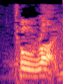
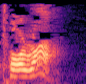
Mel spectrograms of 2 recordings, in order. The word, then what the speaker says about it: Torah: When you read in the Old Testament about the law of God, the Hebrew word is Torah. Say it with me, please. Torah. You've heard of Torah. Well, it's literally pronounced the Torah.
